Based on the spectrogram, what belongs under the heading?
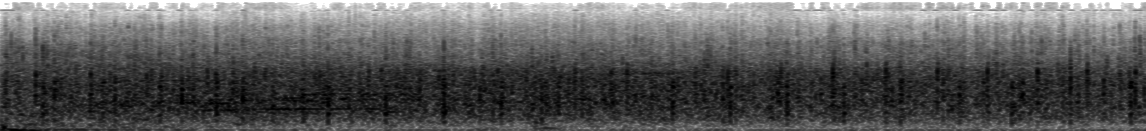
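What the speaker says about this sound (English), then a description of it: "Please give him a great big round of applause." Audience applause at a Las Vegas magic show, a dense, steady wash of clapping from a large crowd that holds at full strength for several seconds without letting up.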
